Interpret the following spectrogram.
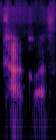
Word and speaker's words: Cutcliffe: well his name uh last name rhymes with rutcliffe and his first name is the same as mine it's David cutcliffe right my name's actually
